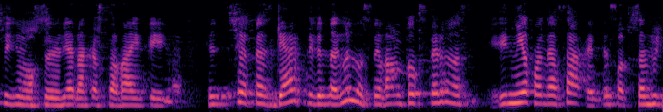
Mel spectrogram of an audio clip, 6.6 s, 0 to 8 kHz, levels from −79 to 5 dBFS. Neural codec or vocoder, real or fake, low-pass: codec, 44.1 kHz, 1.7 kbps, Pupu-Codec; fake; 7.2 kHz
